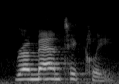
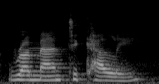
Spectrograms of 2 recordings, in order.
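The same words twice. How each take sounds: First: No extra vowel is sounded before the ending. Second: An extra vowel is sounded before the ending. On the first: The speaker calls it right. "Cut the A out. Get rid of it" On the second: The speaker calls it wrong. "So I'm not pronouncing"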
